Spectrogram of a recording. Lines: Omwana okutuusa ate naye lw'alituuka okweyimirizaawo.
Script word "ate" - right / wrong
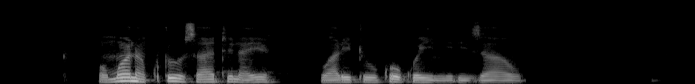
right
